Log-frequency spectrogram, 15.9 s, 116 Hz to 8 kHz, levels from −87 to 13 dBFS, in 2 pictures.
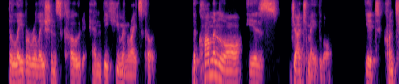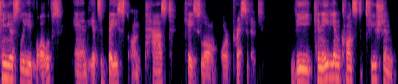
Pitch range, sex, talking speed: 110-135 Hz, male, 115 wpm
